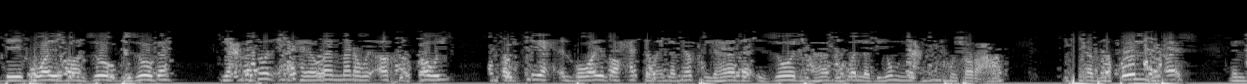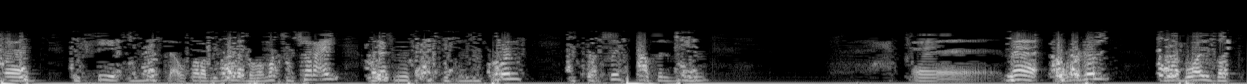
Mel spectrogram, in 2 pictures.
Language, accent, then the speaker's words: Arabic; Egypt; يعني بالتوقيت الصيف عندنا في مصر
